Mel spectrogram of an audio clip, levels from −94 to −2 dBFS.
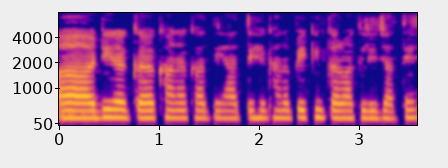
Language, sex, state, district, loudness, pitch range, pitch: Hindi, female, Chhattisgarh, Bastar, -19 LUFS, 195-205 Hz, 200 Hz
